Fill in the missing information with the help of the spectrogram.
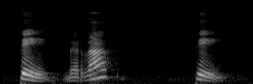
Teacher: Este fonema, como te has dado cuenta, tiene que articularse con un cierre total de los labios. Los labios se juntan y luego se abren rápidamente cuando tú lo acompañas con una vocal.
